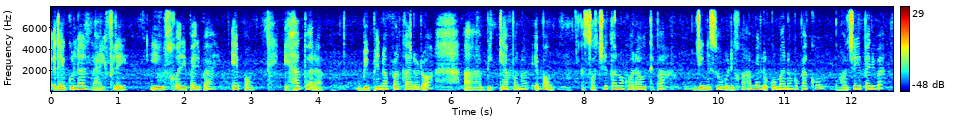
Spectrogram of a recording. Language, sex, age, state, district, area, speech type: Odia, female, 18-30, Odisha, Cuttack, urban, spontaneous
